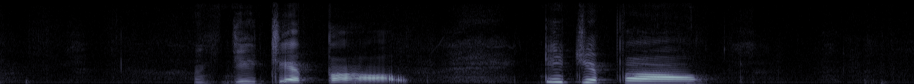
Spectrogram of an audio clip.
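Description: A puppy yaps and whines excitedly at close range.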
